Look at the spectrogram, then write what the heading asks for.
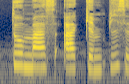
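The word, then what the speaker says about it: Thomas a Kempis: Je ne sais pas si vous connaissez Thomas A. Kempis, est-ce que je le prononce bien cette fois-ci? Très bien.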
